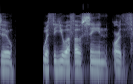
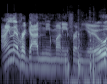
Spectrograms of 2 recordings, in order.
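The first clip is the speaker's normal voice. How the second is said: put-on impression voice, pitch never rising. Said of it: "where Bender says".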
